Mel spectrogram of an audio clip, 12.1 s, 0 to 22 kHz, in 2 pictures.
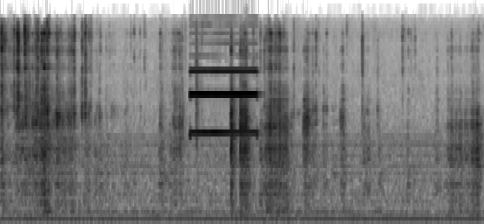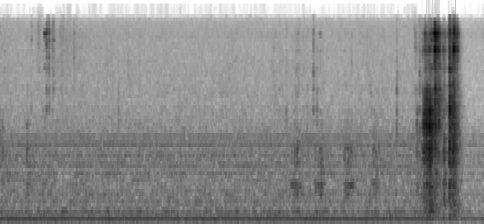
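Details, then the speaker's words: Key fob from a Jaguar S-Type 4.2 V8 that won't lock or unlock the car properly, opened up for a switch test: multimeter in continuity mode gives a clean, steady high beep under a second amid handling clicks, showing the circuit conducts. "so we've got multimeter which we'll do uh continuity mode test the probes we've got the light so that's obviously circuit goes that way"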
